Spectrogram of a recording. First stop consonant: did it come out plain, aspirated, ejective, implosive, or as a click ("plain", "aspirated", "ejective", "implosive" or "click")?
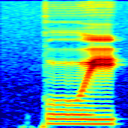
plain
